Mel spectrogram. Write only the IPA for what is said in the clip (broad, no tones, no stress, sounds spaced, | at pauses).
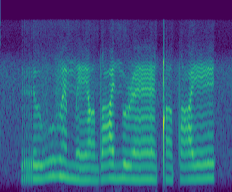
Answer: r ɯ v u v ɛ̃ m ẽː dˤ eː n̪ u ɭ ɛ̃ː ǃ ɛ̃ tˤ eː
